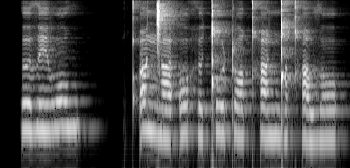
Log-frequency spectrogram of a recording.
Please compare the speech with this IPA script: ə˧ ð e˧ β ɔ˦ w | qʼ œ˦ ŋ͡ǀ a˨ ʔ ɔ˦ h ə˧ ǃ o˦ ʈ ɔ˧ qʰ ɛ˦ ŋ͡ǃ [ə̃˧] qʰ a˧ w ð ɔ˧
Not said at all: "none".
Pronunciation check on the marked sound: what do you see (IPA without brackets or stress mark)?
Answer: ə˧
